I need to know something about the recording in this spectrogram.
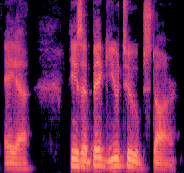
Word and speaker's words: Ea: EA, I think it's pronounced Aya.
